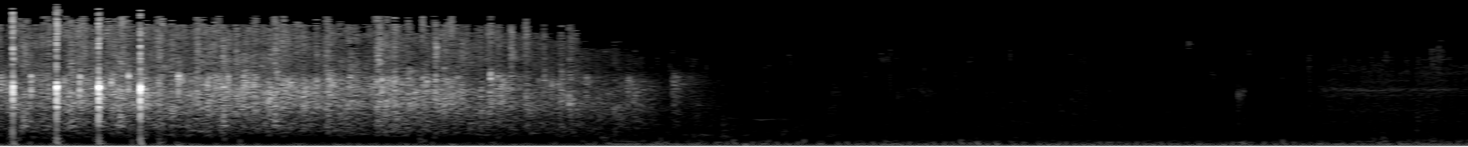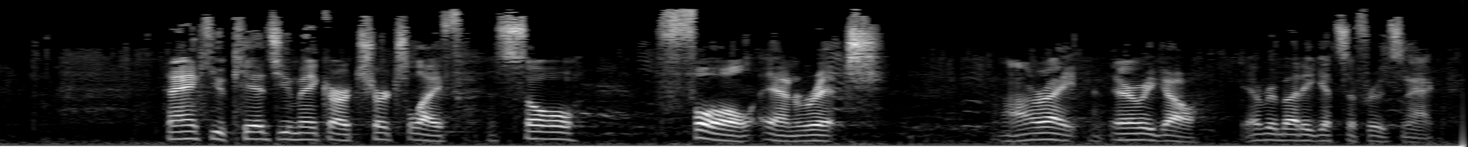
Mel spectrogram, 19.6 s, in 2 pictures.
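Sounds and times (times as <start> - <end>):
church congregation applauding children: 0.0 - 4.8
speech: 11.1 - 13.8, 14.4 - 15.8, 16.6 - 19.5.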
